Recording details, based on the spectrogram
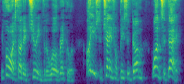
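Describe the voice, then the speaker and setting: A reader voicing a brash, boastful gum-chewing girl from a children's storybook, talking loud and fast in a put-on Australian accent. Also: mid-range voice, sing-song, husky, pitched above the performer's own voice. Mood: excited, bragging. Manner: fast, emphatic, chattering.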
